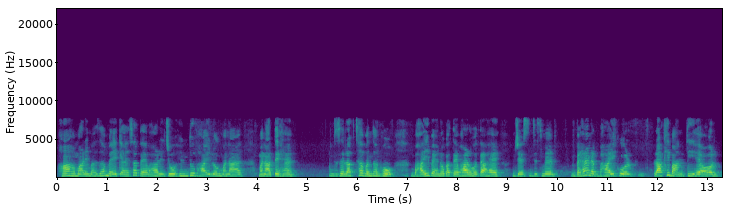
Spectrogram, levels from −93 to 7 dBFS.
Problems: constant background noise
